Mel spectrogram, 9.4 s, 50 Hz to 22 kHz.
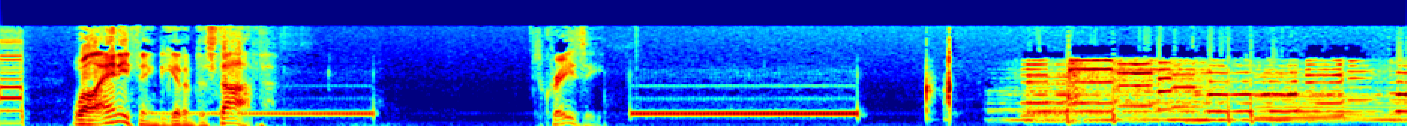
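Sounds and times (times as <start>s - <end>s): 
speech: 0.5s - 1.9s, 3.6s - 4.1s
telephone dial tone: 1.8s - 2.5s, 4.2s - 5.8s
tonal music on a telephone line: 6.6s - 9.3s.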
